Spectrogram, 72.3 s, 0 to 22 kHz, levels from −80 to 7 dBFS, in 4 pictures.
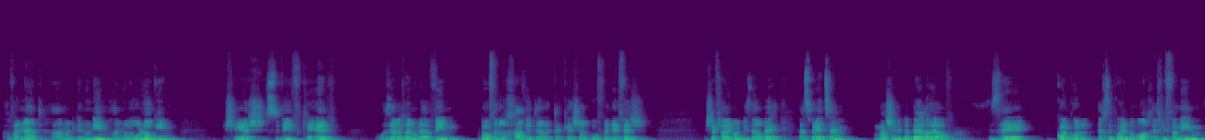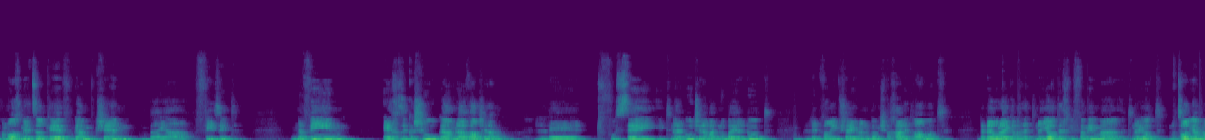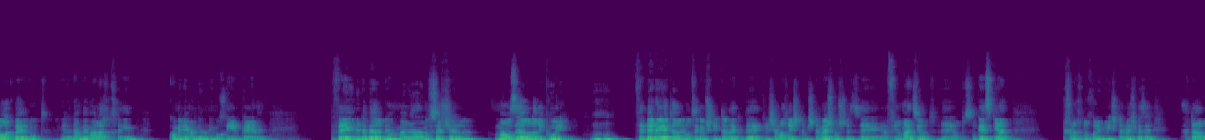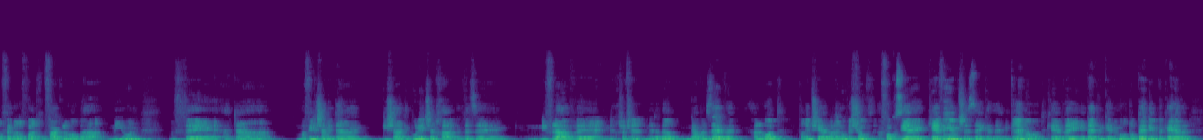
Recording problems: off-mic speech; far
room echo; slight; dies away in 0.3 s

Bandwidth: 14 kHz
